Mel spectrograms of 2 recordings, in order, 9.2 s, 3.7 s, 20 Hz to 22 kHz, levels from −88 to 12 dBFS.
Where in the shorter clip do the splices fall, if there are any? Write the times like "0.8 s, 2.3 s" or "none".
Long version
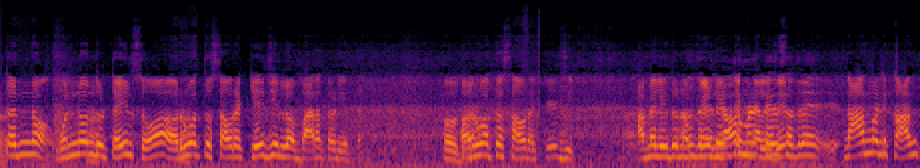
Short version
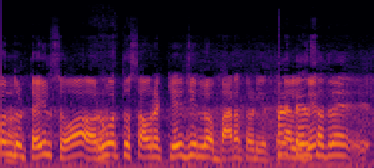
2.8 s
